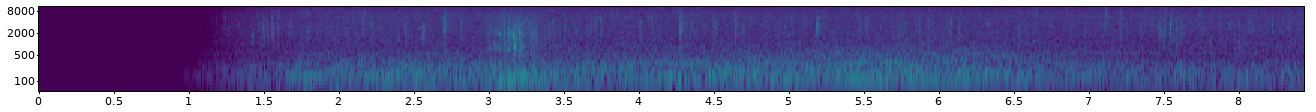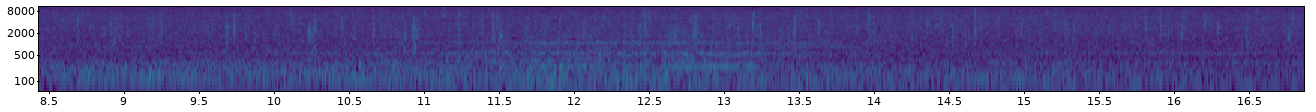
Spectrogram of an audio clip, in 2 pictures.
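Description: Low, eerie ambient music drones steadily.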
